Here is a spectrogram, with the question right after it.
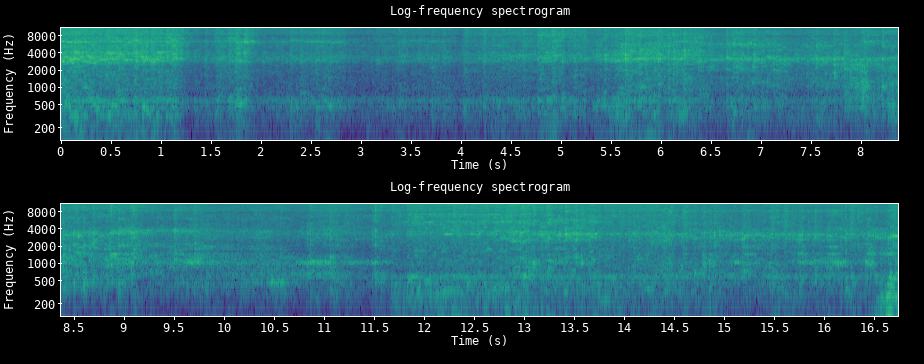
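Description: A scroll saw cuts a slot into a wooden Christmas tree decoration, giving a fast, steady buzzing rasp with a brief pause near the middle before the cutting resumes.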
